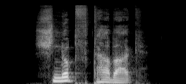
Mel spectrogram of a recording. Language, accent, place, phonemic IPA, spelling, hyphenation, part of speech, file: German, Germany, Berlin, /ˈʃnʊpftabak/, Schnupftabak, Schnupf‧ta‧bak, noun, De-Schnupftabak.ogg
- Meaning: snuff (tobacco for sniffing)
